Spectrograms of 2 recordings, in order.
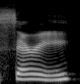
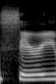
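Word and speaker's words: Serie: We know that Siri, I'm not sure. I've been saying Siri, but I think it's probably Seri. I've most likely been butchering it.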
